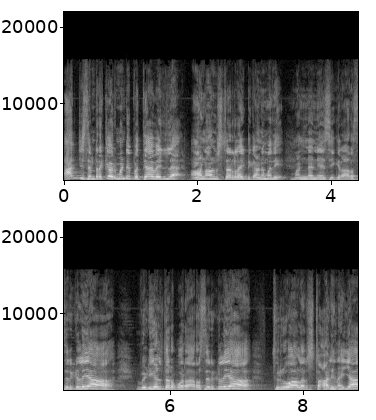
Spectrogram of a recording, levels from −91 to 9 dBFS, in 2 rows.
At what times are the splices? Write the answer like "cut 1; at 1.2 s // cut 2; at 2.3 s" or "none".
cut 1; at 1.8 s // cut 2; at 3.4 s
